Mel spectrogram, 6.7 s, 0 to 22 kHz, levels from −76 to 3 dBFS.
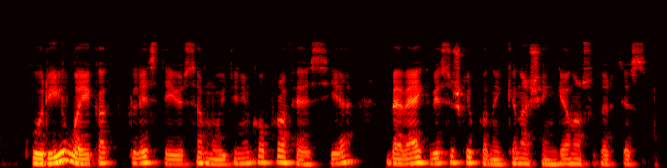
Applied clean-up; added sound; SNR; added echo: none; none; none; none.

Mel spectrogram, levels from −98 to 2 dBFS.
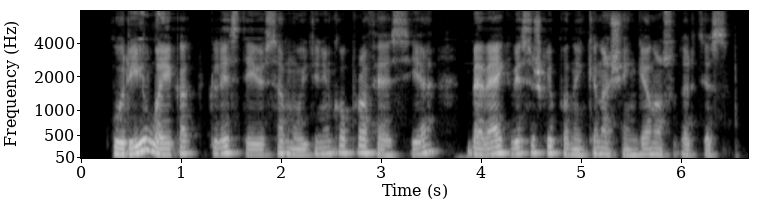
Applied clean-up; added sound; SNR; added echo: neural mask model DeepFilterNet 3.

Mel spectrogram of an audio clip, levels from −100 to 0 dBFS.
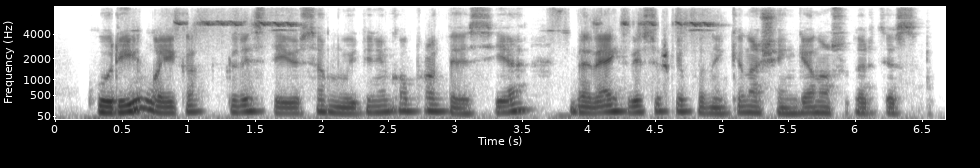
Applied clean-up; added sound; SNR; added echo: neural diffusion model UNIVERSE++.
